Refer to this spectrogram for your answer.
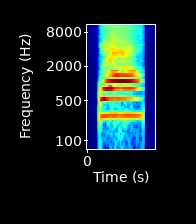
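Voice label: "guā", Chinese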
